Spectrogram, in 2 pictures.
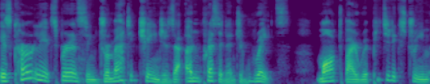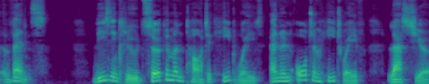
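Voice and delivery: ordinary talk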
